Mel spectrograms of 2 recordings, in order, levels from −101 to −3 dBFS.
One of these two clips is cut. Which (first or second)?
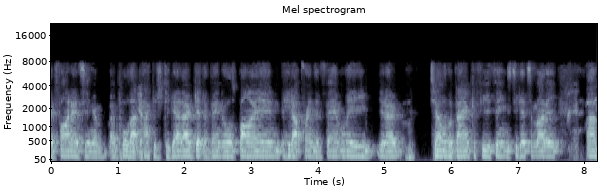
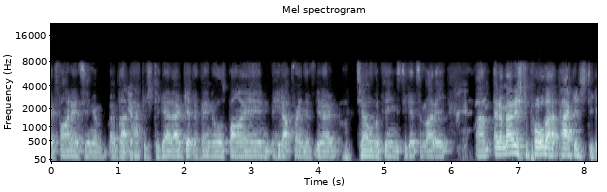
second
